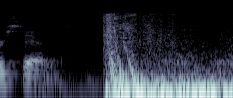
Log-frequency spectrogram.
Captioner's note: gun fires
